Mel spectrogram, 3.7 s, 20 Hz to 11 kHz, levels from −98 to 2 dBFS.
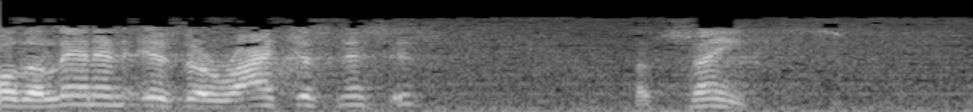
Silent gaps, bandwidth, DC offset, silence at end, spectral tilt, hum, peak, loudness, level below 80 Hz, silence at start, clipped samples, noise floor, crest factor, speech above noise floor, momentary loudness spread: none; 6.6 kHz; under 0.1%; 0 s; -4.5 dB/octave; none; -2 dBFS; -19 LUFS; -48 dBFS; 0 s; under 0.1%; -42 dBFS; 18 dB; 23 dB; 24 LU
